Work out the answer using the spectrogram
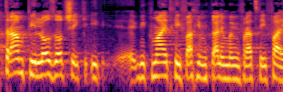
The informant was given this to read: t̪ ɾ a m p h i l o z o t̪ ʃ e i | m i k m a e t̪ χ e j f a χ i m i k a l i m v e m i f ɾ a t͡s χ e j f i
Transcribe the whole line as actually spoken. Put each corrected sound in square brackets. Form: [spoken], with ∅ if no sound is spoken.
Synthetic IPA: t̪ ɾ a m p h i l o z o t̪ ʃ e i | m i k m a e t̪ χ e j f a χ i m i k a l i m [b] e m i f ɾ a t͡s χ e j f [a]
